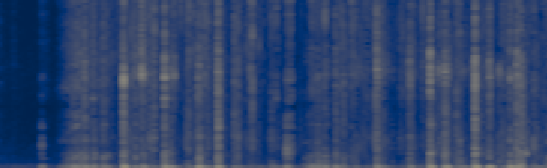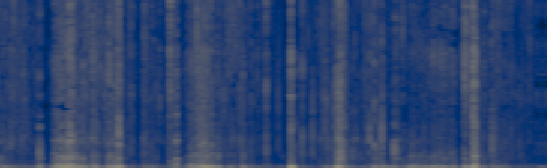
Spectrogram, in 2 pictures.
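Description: A metal utility blade scrapes a solid, hand-sized orange bar of dry soap held in one hand, shaving chunks and curls off onto a bed of soap shavings. Rapid, dry tearing and crunchy scraping bursts with sharp crackles follow one another continuously, carrying a heavy low rumble under bright, crisp edges.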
